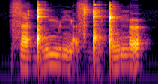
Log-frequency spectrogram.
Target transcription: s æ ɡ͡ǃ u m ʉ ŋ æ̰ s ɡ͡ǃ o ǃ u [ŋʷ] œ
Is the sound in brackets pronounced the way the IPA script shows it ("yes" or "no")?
no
